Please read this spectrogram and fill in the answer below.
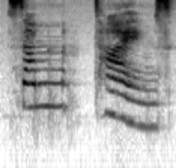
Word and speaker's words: sometimes: give you an example look at this word some times we have a s and we have a s and then the m is also a continuant so take your time and fully pronounce the continuance so i want you to say sometimes sometimes don't say something a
